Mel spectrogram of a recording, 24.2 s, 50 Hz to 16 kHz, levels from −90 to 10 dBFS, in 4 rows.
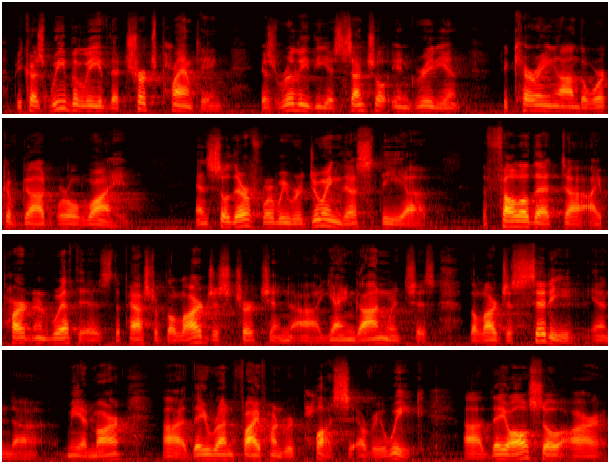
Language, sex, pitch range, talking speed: English, male, 105-135 Hz, 155 wpm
